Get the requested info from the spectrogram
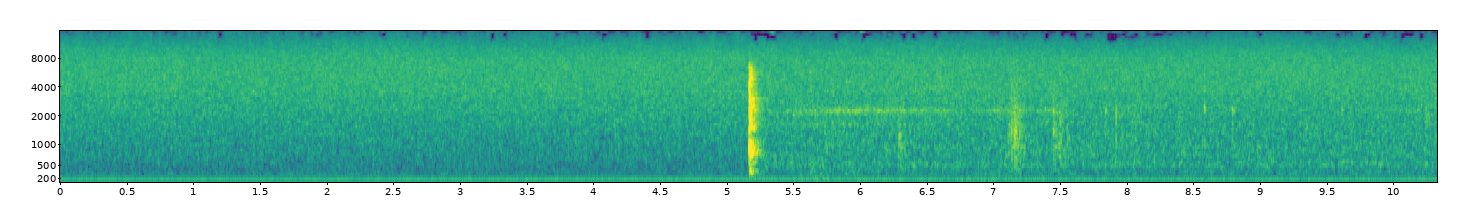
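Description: Steady hiss with a low hum underneath: background noise of an old broadcast recording. One short sharp click about five seconds in.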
